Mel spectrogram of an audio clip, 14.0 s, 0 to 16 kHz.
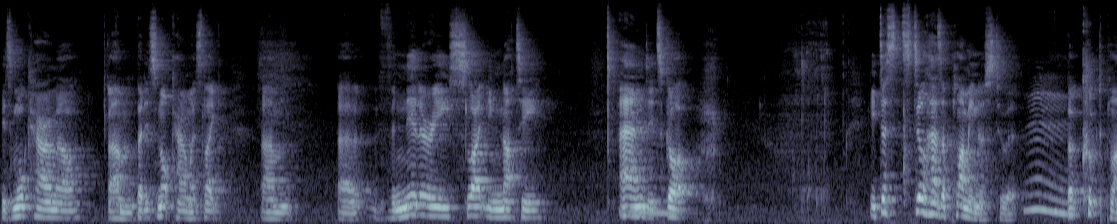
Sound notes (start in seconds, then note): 9.5 sips tea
